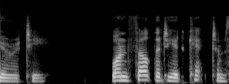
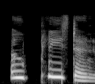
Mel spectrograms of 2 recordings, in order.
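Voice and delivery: high, loud, pleading cry; young man urgently begging a guest to stay; eager plea; 11 semitones higher, 6 dB louder than usual. Acted. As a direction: beg him not to leave. Dorian begs Lord Henry to stay.

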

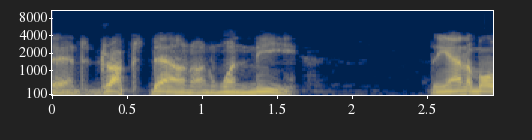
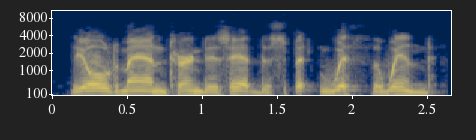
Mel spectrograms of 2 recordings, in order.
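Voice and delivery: ordinary delivery, nothing marked

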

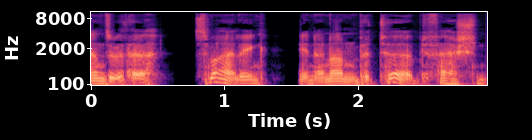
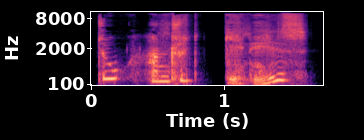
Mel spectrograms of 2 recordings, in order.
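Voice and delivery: higher, slow incredulous question; aghast at the price; mild disbelief; shocked; slower than usual. Acted. Shocked at fee.

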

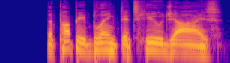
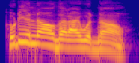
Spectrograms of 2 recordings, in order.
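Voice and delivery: fast, suspicious question; wary girl, quick; 6 semitones higher, 3 dB louder, faster than usual. Acted. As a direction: rattle it off, guarded. Nadia voiced, quick.

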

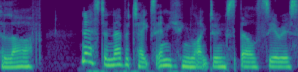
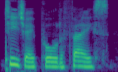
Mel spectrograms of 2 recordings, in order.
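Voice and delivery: ordinary delivery, nothing marked

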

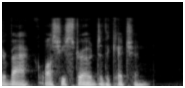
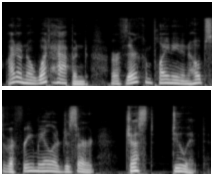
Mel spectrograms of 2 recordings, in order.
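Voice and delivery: higher, lightly voiced, slowing on just do it; Belle, barely patient; 6 semitones higher than usual. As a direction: hold back the impatience, then land it. Tried not to let her impatience show.

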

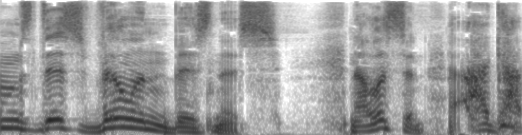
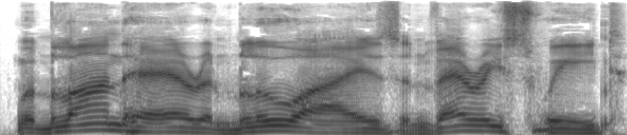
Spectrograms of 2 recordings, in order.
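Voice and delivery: slow, lower, resigned drone; hopeless; 7 semitones lower, slower than usual. A narrator's reading. Jules hopelessly guesses the heroine to the writer, slow and resigned. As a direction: drag it out, no hope left. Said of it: "said Jules hopelessly".

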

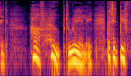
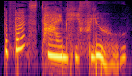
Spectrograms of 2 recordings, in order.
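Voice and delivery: slow, hushed, secretive whisper; a wise old cat whispering to the girl; 5 semitones higher, much slower than usual. A narrator's reading. Cat Lilyleaf's voice.

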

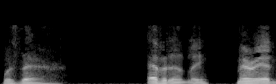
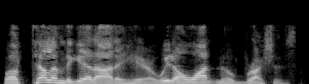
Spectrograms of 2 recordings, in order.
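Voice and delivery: put-on drunk man; 4 semitones higher, 4 dB louder than usual. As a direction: throw him out with a slur. Drunk Art orders him out.

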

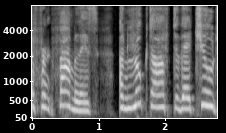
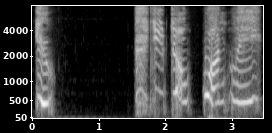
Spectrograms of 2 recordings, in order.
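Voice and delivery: high, slow, tearful sob; little girl sobbing she isn't wanted; 10 semitones higher, 3 dB louder, slower than usual. A narrator's reading. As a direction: choke the words out through tears. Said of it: "she sobbed".

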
